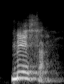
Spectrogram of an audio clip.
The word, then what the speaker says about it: mesa: Mesa. Esto yo lo separo en 2 sílabas. ¿Ven? Ya lo separé en mesa. ¿Dónde lleva la fuerza de voz? En esta penúltima.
